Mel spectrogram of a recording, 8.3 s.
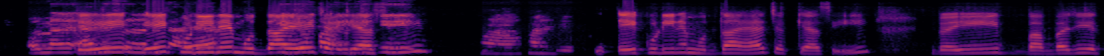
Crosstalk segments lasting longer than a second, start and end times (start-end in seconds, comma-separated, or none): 0.5-2.4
